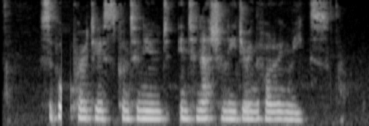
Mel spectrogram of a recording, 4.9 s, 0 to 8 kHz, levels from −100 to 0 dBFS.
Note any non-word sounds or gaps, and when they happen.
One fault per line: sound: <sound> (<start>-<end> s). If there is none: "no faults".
sound: dropout (0.8-0.9 s)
